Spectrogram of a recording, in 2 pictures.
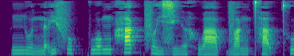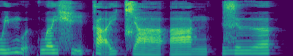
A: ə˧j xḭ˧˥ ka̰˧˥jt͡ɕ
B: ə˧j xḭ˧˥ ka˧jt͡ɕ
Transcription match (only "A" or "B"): A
